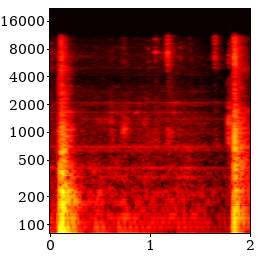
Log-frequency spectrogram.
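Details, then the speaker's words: Cisco IP phone powering up over PoE from the switch via straight-through cable: two crisp clicks about 1.7 seconds apart in a quiet room; normal PoE power-up relay click. "there you go you hear that sound clicking sound and the second poem our IP phones have been insisting"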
